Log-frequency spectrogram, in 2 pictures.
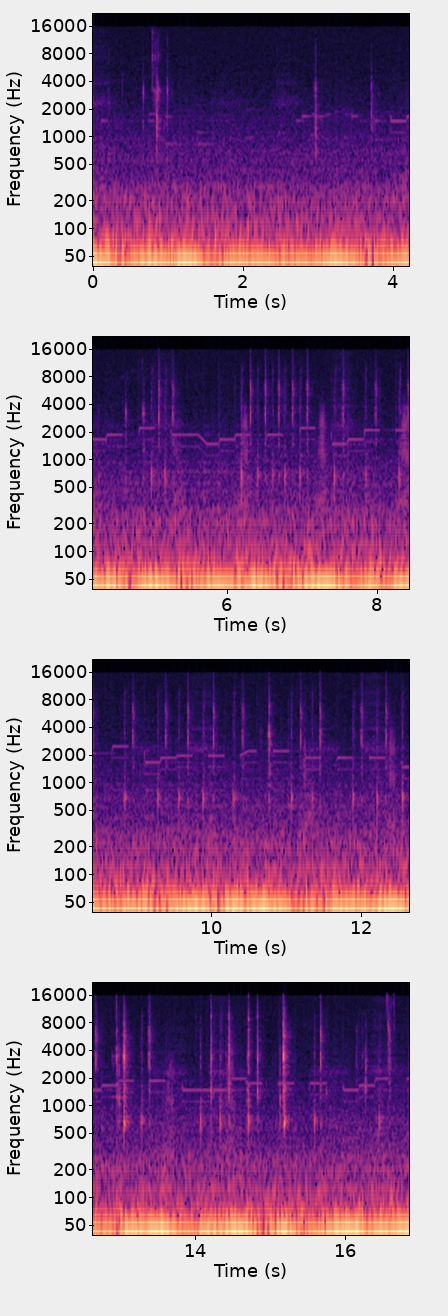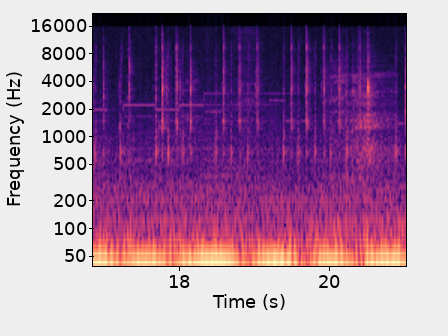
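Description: Short menu blips tick quickly as options are chosen.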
